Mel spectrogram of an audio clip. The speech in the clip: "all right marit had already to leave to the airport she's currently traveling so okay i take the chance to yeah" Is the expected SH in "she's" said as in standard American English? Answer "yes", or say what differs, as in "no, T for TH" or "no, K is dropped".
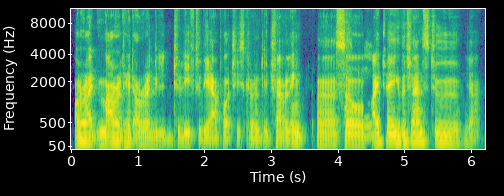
yes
